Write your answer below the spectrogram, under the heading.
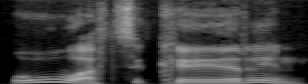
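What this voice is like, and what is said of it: Attempted Welsh accent. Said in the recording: “I'm not even going to try and do a Welsh accent... I could do a bit of a Gavin and Stacey... That's a British accent... It wasn't too bad, I suppose... That was all right, that”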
